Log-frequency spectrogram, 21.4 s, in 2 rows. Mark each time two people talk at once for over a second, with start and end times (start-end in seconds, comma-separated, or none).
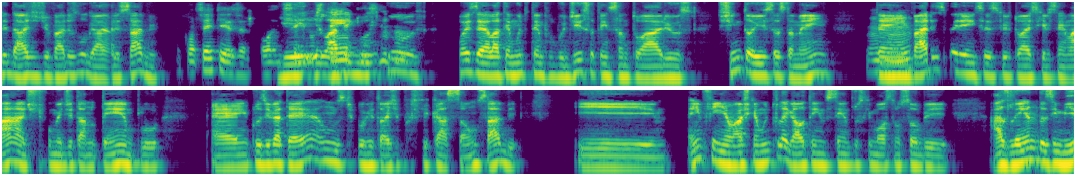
2.7-4.1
